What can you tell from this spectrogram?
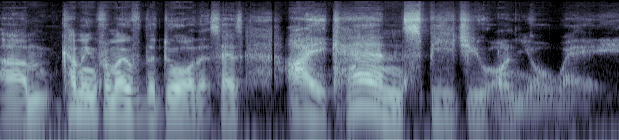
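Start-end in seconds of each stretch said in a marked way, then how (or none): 2.1-4.5 sibilant, hissed dragon voice. A voice from over the door speaks to the party: hissing dragon voice. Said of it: "you hear a hissing voice".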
